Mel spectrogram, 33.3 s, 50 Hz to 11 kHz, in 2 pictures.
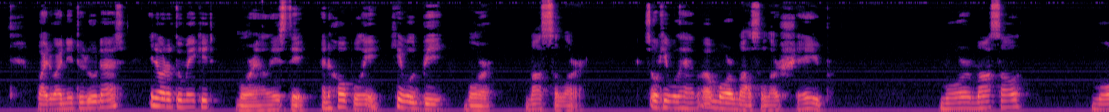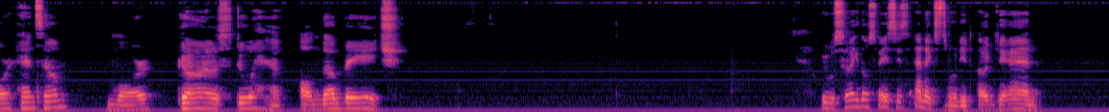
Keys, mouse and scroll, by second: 1.3 g, 5.3-8.7 right drag, 5.5 g, 9.3-13.4 middle drag, 16.4 middle click, 20.0 KP_5, 20.1 KP_1, 20.6 KP_3, 20.8 KP_5, 23.0 Tab, 23.8 Tab, 24.5 z, 26.2 Tab, 26.6 Tab, 28.5-31.8 drag, 29.4-32.3 right drag, 32.3 middle click, 33.1 e.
